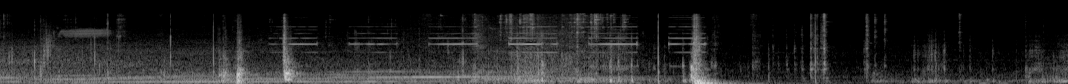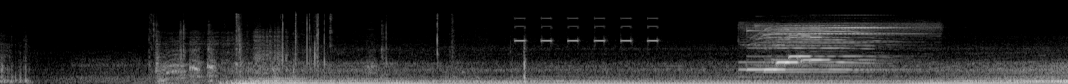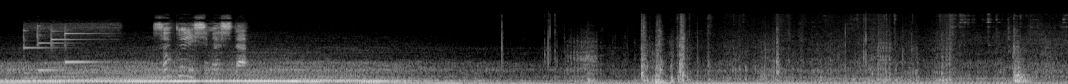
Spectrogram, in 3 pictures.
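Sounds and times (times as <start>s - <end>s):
car warning chime beeping: 0.6s - 1.1s, 2.7s - 7.2s, 15.8s - 17.3s, 21.6s - 22.6s
car engine starting and idling: 11.5s - 32.0s.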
